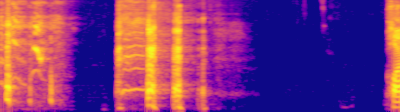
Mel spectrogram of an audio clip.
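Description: A man laughing hard in breathy, cough-like bursts: one around the start and a shorter one about a second in, then silence until speech starts near the end.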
